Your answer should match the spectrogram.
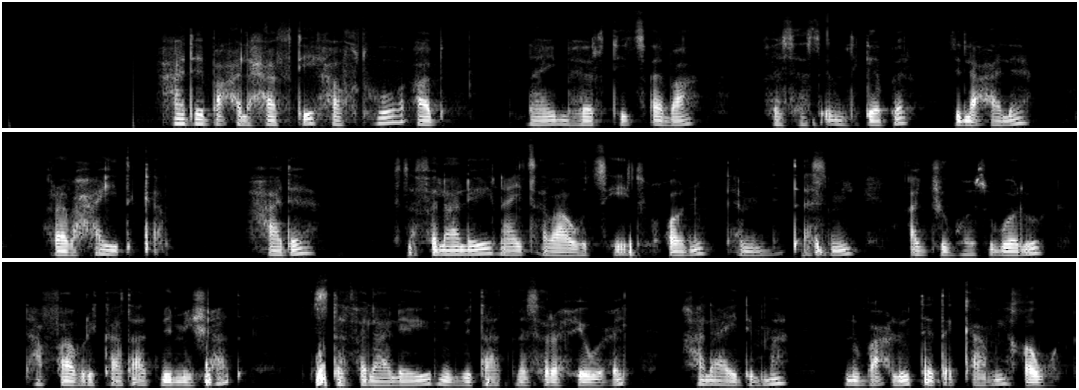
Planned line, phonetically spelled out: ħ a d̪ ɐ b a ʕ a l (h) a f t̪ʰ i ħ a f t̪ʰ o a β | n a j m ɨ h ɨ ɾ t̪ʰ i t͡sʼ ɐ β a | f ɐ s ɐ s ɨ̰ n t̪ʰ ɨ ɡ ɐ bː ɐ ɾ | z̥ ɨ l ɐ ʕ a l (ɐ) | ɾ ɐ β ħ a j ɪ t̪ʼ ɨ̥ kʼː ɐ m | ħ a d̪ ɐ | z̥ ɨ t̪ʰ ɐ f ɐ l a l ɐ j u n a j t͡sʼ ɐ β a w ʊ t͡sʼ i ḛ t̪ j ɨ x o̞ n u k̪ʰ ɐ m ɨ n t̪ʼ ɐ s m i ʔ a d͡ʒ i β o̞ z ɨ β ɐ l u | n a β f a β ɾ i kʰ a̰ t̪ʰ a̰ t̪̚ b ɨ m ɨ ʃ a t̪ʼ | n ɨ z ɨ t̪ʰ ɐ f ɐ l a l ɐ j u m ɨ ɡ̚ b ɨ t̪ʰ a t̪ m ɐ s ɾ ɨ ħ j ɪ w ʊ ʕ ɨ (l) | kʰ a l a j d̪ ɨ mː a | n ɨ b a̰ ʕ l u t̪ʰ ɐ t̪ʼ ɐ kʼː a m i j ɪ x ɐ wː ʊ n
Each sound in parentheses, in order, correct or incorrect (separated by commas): incorrect, correct, correct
